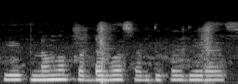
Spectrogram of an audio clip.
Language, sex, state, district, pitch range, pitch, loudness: Hindi, female, Rajasthan, Bikaner, 210-215 Hz, 210 Hz, -16 LUFS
